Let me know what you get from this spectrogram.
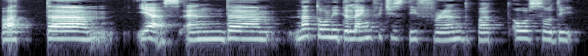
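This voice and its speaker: A woman speaking English as an interview guest. She talks haltingly, with many filler pauses. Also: on the high side, flat delivery, fairly bright tone. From Hungary. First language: Hungarian. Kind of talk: casual interview answers.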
